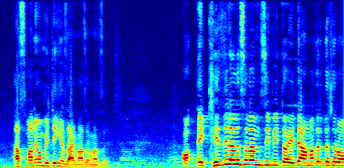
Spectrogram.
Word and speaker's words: খাজির: কিন্তু সহীহ হাদিসে তার নামটা আসছে খাজির। খাজির নামে যেটা আমাদের পরবর্তীতে রূপান্তর খিজির হইছে। কিন্তু এটার সঠিক উচ্চারণ খাজির।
